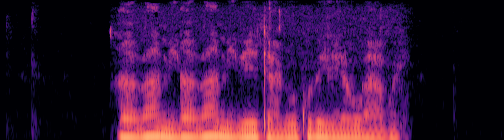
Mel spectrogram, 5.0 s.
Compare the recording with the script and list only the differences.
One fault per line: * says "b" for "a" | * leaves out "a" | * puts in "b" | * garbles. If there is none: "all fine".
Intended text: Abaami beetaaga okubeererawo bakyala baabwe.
* puts in "abaami"
* leaves out "bakyala"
